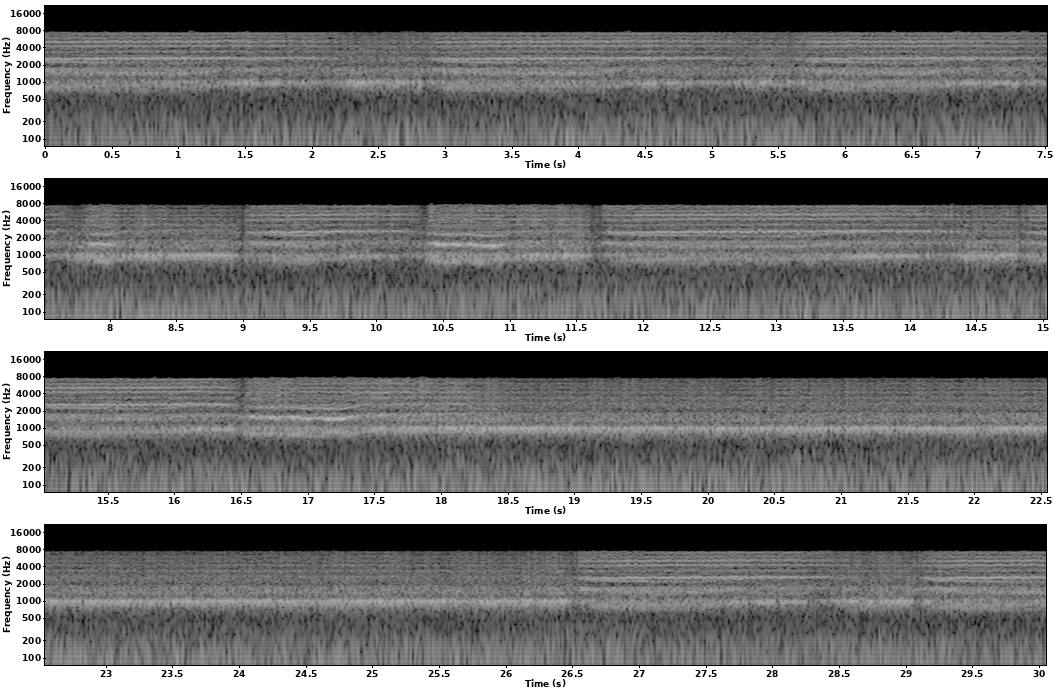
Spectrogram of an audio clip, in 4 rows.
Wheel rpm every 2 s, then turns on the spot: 220, 230, 230, 220, 220, 220, 210, 230, 220, 230, 230, 230, 240, 220, 230.
none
